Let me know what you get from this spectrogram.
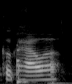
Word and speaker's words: Coquihalla: Coquihalla? – Yes.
